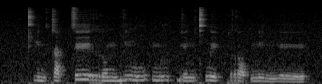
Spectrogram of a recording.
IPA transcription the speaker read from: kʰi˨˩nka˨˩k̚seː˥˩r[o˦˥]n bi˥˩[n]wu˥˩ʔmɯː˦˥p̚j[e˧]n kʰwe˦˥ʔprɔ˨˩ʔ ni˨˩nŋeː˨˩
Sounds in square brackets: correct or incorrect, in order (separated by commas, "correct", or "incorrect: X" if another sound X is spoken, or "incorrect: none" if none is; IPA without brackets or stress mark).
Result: incorrect: o˧, correct, correct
